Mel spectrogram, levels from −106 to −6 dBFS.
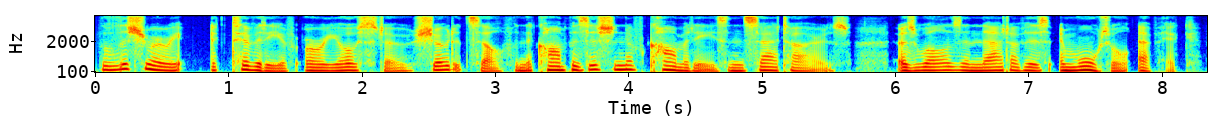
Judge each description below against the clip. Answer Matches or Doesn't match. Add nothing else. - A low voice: Doesn't match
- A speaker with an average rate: Matches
